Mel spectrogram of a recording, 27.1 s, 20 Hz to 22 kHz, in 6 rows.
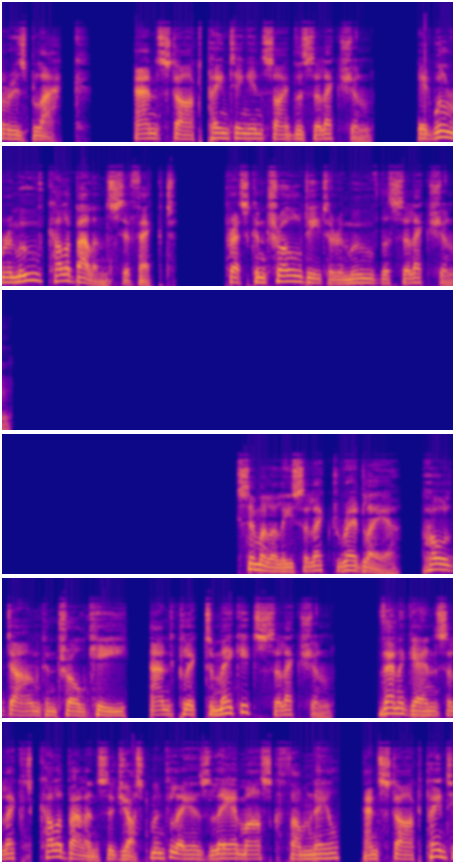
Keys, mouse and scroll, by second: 9.1 ctrl+d, 9.6 space, 10.2-12.1 ctrl+drag, 13.2-15.4 ctrl+drag, 18.8 ctrl+click.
